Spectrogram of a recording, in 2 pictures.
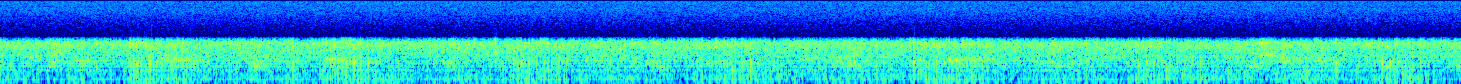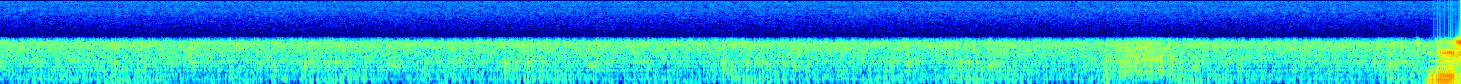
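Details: Missy Grey, a pet domestic cat long obsessed with her own tail, purrs indoors at bedtime. The soft, steady rumbling pulses in a continuous rhythm and ends with a sharp, loud click.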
